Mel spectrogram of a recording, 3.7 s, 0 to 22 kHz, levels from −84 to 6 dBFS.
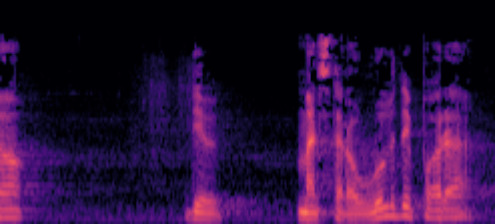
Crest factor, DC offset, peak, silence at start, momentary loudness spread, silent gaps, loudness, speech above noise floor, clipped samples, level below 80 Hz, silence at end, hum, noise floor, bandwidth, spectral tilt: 26 dB; under 0.1%; -4 dBFS; 0 s; 11 LU; none; -27 LUFS; 33 dB; under 0.1%; -64 dBFS; 0.15 s; none; -61 dBFS; 11.5 kHz; -3.5 dB/octave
